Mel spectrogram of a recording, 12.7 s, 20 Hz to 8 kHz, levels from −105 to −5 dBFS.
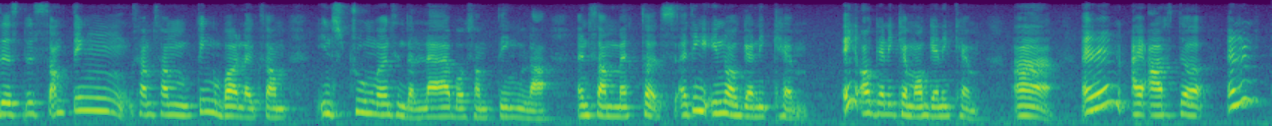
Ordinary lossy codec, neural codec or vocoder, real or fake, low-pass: Opus, 64 kbps; none; real; 7.2 kHz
